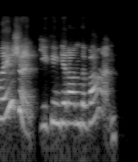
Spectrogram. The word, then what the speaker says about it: Devon: Yeah, Devon, D-E-V-O-N, is our big street, and we pronounce it the Van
